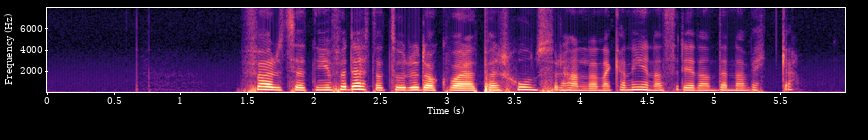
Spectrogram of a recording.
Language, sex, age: Swedish, female, 30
